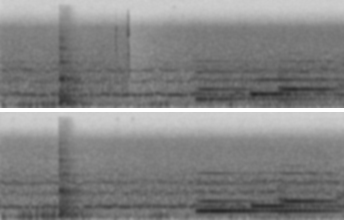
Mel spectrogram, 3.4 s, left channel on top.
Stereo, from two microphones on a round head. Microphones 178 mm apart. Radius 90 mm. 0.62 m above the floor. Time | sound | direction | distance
0.6 | a drawer | 10° right (ahead or behind) | 0.6 m
1.9 | a piano | 5° right (ahead or behind) | 1.8 m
